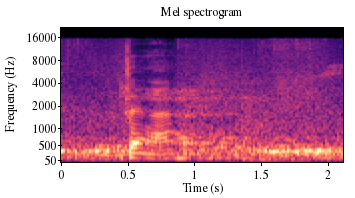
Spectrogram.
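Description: A man's voice through a microphone: a short spoken sound about half a second in, over a steady held tone.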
